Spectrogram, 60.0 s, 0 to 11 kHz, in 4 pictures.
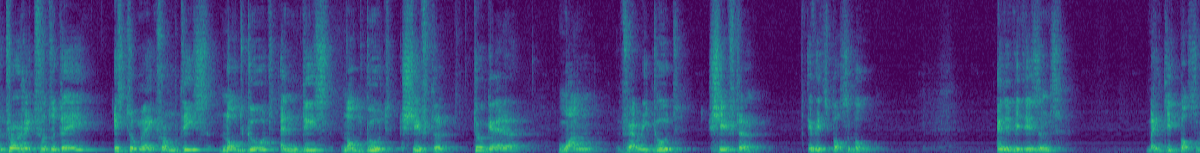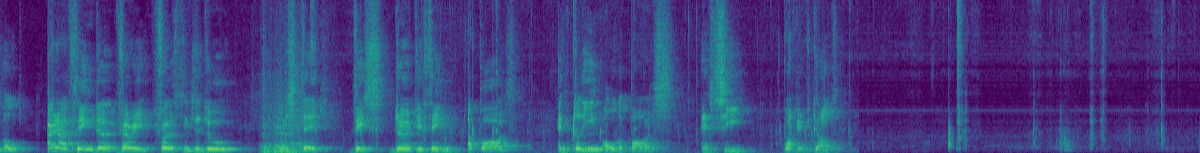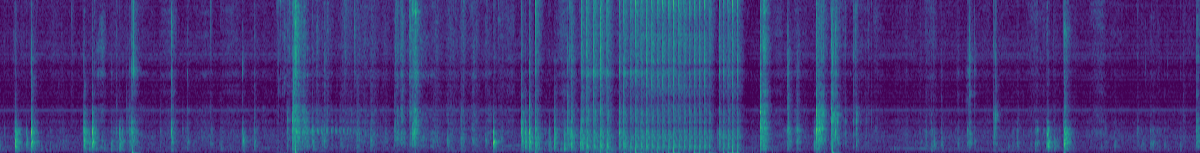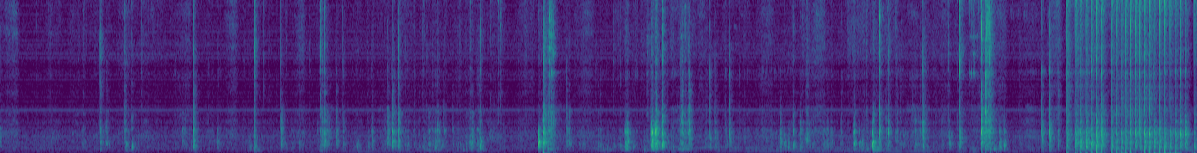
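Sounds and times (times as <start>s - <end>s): metal parts and tools clinking: 56.9s - 57.6s.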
